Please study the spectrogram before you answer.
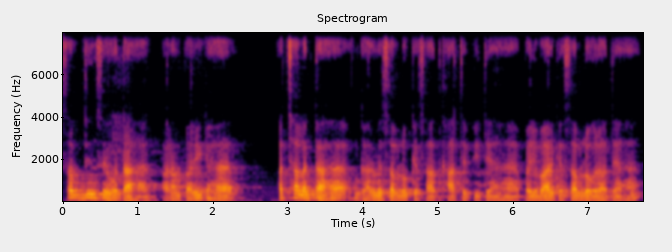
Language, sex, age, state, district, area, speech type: Hindi, male, 18-30, Bihar, Samastipur, rural, spontaneous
